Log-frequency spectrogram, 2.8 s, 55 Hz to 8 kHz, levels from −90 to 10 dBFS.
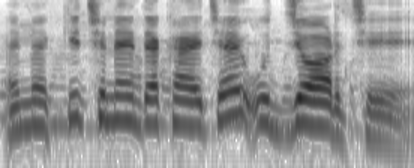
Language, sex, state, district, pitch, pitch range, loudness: Maithili, male, Bihar, Darbhanga, 205 Hz, 190-230 Hz, -17 LUFS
